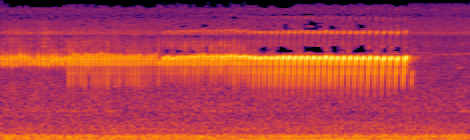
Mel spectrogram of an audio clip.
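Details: Atlantic canary in the long 'air mancuran' song style for tutoring other songbirds: a high buzzy sustained trill building into a loud rapid rattle, then cutting off abruptly into quiet.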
